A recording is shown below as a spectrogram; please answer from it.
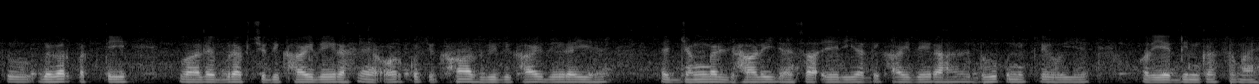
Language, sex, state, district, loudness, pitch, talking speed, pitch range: Hindi, male, Uttar Pradesh, Jalaun, -30 LUFS, 115 Hz, 160 wpm, 110-120 Hz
